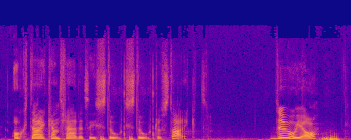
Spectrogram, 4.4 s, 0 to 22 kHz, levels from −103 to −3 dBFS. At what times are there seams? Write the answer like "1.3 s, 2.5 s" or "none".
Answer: 1.1 s, 1.6 s, 3.3 s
